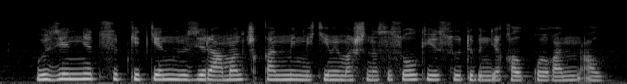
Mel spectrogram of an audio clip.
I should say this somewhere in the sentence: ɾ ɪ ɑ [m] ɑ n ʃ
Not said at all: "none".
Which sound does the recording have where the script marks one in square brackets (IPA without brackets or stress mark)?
m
